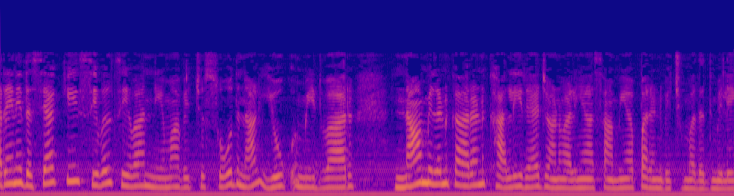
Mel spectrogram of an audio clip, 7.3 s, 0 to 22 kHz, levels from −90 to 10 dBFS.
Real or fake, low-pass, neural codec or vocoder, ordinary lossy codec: real; 7.2 kHz; none; none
